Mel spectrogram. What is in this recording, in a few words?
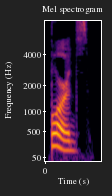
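"boards", British English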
